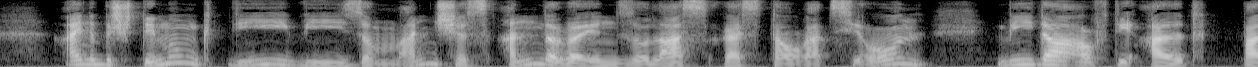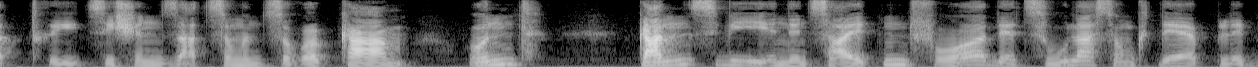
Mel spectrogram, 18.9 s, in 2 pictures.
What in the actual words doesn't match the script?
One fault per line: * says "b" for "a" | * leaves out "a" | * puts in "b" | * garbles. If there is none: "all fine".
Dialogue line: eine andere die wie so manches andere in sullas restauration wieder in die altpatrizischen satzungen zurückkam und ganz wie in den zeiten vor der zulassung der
* says "bestimmung" for "andere"
* says "auf" for "in"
